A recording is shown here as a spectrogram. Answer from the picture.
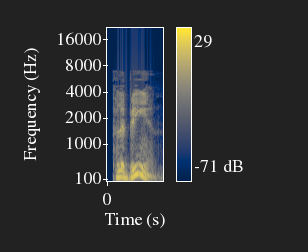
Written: plebeian

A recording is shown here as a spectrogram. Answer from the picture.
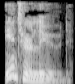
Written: interlude

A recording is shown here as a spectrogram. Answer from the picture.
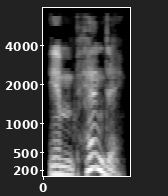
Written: impending

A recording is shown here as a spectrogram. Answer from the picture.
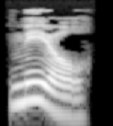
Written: niyol

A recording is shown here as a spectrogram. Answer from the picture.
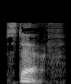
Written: staph

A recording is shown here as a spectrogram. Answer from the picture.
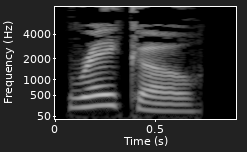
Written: reiko

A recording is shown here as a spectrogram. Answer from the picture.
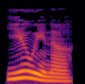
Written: Yuina

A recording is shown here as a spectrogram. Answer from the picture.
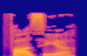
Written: fawzia

